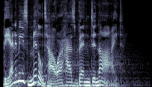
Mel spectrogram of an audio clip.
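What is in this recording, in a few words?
announcer tower deny enemy mid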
